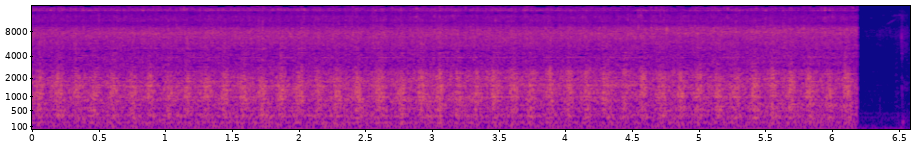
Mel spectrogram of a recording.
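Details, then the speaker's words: Lifted 2012/2013 BMW X3 F25 in drive with light throttle: rhythmic clunking and grinding at about 3–4 knocks a second from the front axle and differential. The failed front differential appeared to have lost its fluid through a leak, and the owner suspected brakes. "so as we can hear the noise is coming from the front of the vehicle at the front axle which is powering the front wheels those actual shafts that are spinning at the front connected to the front differential where our noise is coming from"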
